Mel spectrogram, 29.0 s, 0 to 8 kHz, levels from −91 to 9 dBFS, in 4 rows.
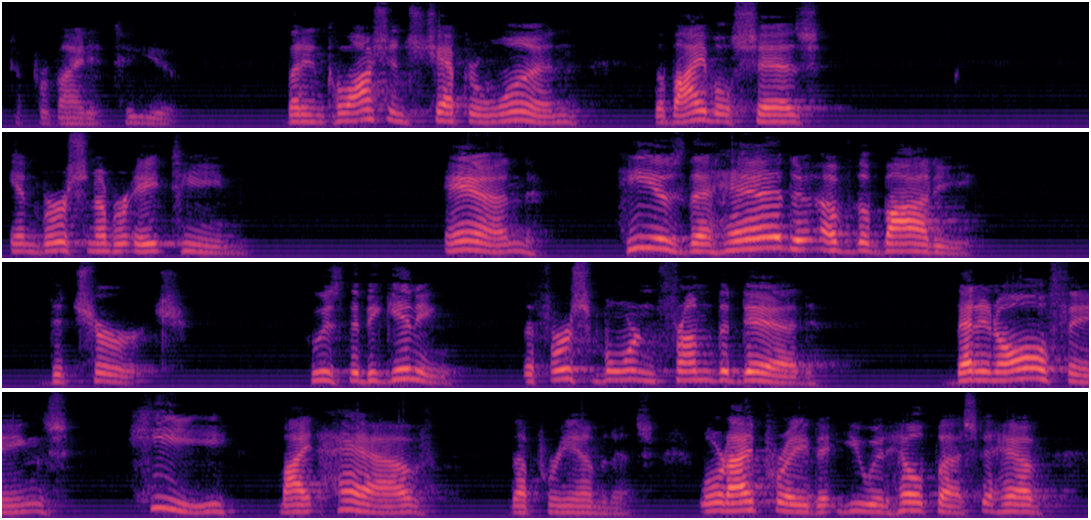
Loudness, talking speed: -30 LUFS, 110 wpm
